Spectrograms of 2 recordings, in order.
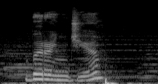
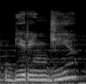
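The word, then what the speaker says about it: birinci: Бырынджи. Обратите внимание, я также читаю как бы твердо, не биринджи, а бырынджи. Если вы даже скажете мягко биринджи, то это тоже правильно.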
